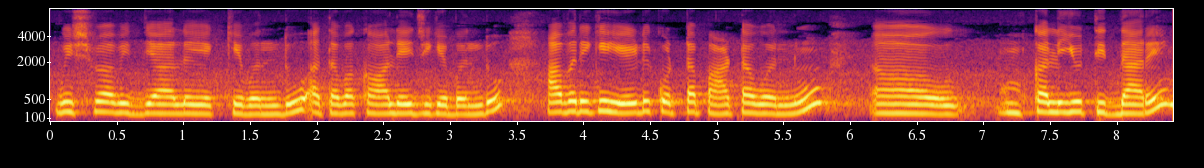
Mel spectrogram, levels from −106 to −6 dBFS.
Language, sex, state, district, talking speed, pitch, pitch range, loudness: Kannada, female, Karnataka, Mysore, 95 wpm, 200 Hz, 190-220 Hz, -14 LUFS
